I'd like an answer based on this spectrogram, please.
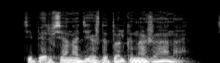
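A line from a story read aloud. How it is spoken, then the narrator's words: Heavy sigh. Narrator (Russian): тяжко вздохнув, проговорил Джефф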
